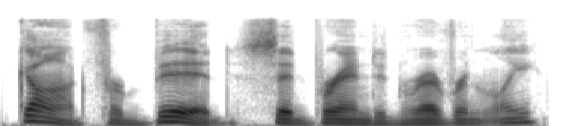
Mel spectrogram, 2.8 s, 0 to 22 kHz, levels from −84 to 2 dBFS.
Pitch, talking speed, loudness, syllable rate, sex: 110 Hz, 105 wpm, -17 LUFS, 4.0 syllables/s, male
